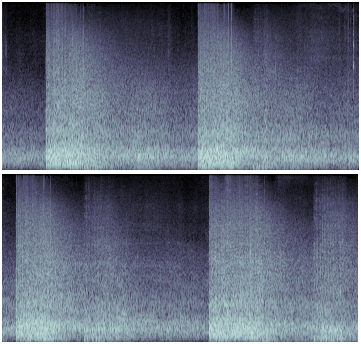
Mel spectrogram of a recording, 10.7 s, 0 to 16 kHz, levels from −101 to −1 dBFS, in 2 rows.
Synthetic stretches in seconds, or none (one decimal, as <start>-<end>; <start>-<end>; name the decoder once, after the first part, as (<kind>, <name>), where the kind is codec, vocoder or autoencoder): 7.3-9.6 (codec, SNAC)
